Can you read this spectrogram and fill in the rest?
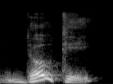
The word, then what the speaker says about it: dhoti: the word dhoti comes from dati but the bengalis pronounced the a as an o so it became dhoti and it's from a, a, a, a word that's translated in describing Krishna's dress and the dress of the residents of Vrindavan.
